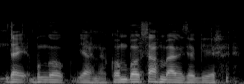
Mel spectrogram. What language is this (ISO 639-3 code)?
wol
